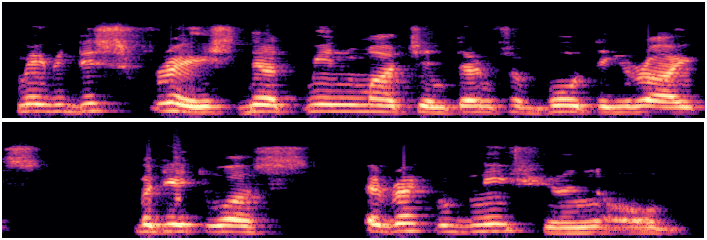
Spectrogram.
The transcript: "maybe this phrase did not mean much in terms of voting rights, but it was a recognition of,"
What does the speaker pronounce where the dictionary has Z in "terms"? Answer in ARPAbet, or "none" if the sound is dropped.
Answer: S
